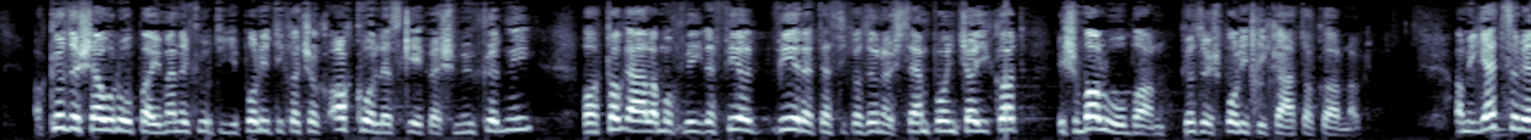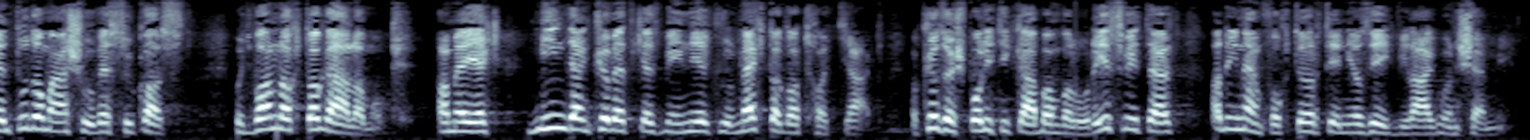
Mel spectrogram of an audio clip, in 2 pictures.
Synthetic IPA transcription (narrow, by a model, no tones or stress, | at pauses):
ɒkø̞zø̞ʃɛuɾoːpɒjimɛnɛkylt̪yɟipo̞lit̪ikɒt͡ʃɒkɒkːo̞rlɛskeːpɛʃmyːkø̞d̪ni | hɒːt̪ɒɡaːlːɒmo̞kʋeːɡrɛfeːlrɛt̪ɛsikɒzø̞nø̞ʃsɛmpo̞ɲcɒjikɒt̪ | eːʃʋɒloːbɒŋkø̞zø̞ʃpo̞lit̪ikaːt̪ɒkɒrnɒ̰k | ɒmiːɡɛcʲsɛɾyɛnt̪ud̪o̞maːʃulvɛsːykɒst̪ | ho̞ɟʋɒnːɒkt̪ɒɡaːlːɒmo̞̰k | ɒmɛjɛk | mind̪ɛŋkøvɛt̪kɛzmeːɲneːlkylmɛkt̪ɒɡɒt̪hɒcːa̰ːk | ɒkø̞zø̞ʃpo̞lit̪ikaːbɒɱvɒloːɾeːsʋeːt̪ɛlt̪ | ɒd̪ːiɡnɛɱfo̞kt̪ø̞rt̪eːnːiɒzeːɡʋilaːɡo̞nʃɛmːi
